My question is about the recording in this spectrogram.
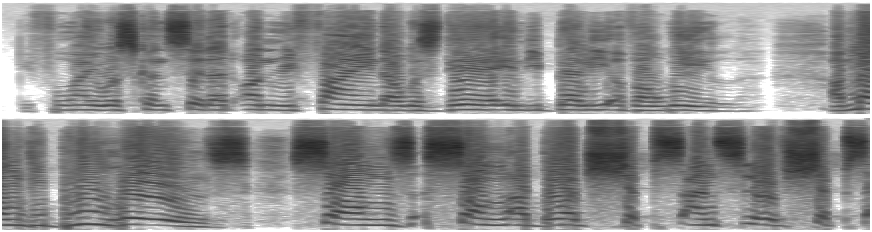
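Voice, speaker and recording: A young adult man from Trinidad and Tobago, with a high voice and Trinidadian accent, performs a spoken word poem in a rhythmic, emphatic style. The recording is dry and rough.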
